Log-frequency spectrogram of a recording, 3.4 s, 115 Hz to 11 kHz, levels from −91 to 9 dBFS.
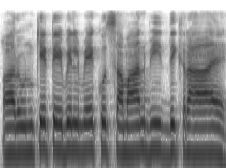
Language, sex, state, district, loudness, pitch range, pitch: Hindi, female, Haryana, Jhajjar, -14 LUFS, 180-195 Hz, 190 Hz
